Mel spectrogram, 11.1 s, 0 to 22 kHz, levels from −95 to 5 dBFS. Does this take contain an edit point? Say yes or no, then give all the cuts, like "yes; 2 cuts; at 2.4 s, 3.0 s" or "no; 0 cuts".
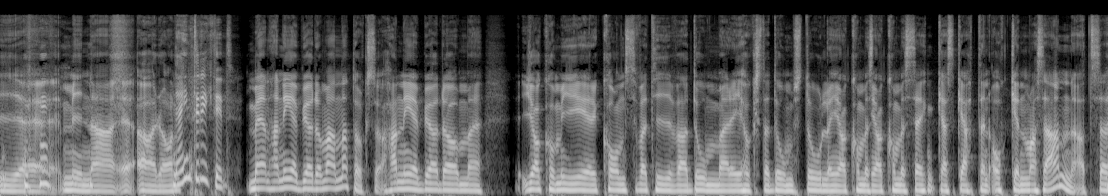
yes; 1 cut; at 8.7 s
